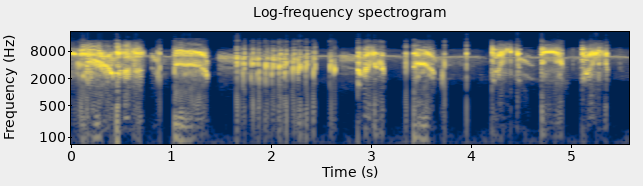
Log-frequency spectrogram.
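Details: Swiftlet courtship calling, original version: loud high chattering phrases broken by quick clicking runs, repeated in bursts of roughly half a second.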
